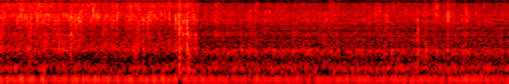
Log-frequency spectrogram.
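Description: Pieces of river pangas fish fry in hot oil, giving a steady, close crackling sizzle that carries on throughout, with a brief stir or shift partway through.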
